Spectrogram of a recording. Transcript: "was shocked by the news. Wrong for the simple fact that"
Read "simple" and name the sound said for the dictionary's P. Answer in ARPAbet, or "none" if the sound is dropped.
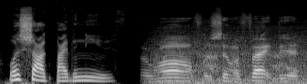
none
